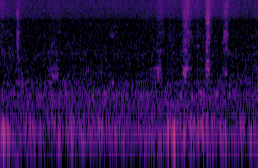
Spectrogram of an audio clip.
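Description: A fine paintbrush dabs softly on paper.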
